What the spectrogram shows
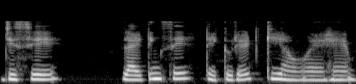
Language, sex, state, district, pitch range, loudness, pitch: Hindi, female, Delhi, New Delhi, 215-255 Hz, -14 LUFS, 230 Hz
